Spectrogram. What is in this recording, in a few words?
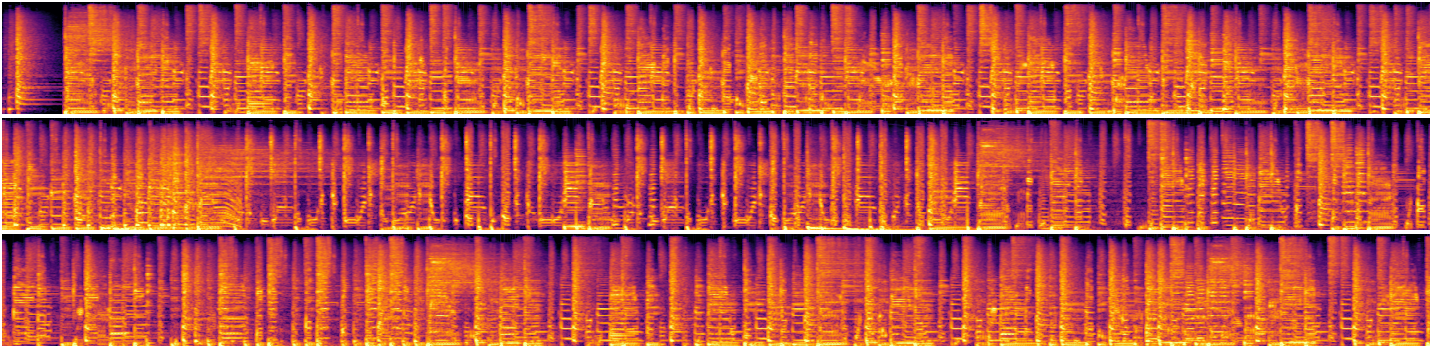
Dumb Funk; Diamond Mine Productions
